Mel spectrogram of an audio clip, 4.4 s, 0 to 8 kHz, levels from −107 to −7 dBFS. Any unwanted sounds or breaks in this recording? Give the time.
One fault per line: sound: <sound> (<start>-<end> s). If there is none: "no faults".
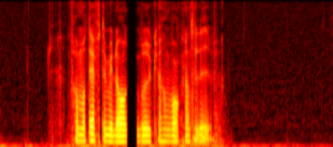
sound: dropout (1.7-1.8 s)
